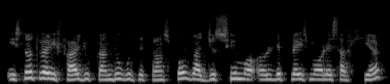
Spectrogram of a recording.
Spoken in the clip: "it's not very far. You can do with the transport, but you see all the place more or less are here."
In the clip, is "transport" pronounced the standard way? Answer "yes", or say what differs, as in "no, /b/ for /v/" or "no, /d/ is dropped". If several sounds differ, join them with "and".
yes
